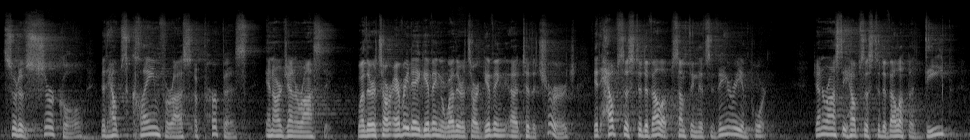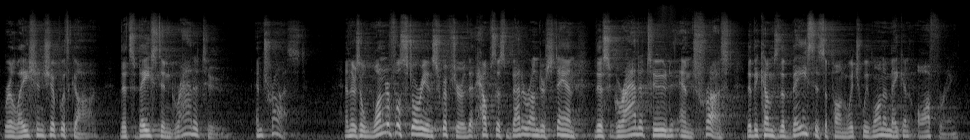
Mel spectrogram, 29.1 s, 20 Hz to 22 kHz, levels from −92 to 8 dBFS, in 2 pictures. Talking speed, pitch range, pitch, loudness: 165 wpm, 130-165 Hz, 150 Hz, -32 LUFS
